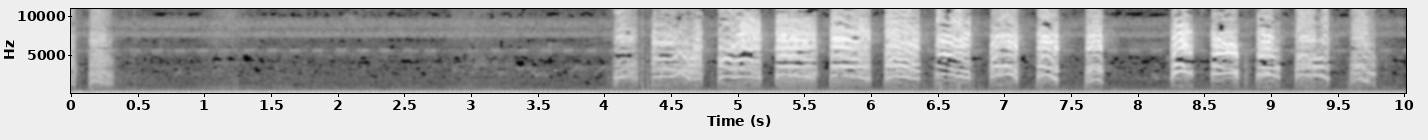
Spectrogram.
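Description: A small bird chirping in a rapid series of short, repeated high notes, about three a second, starting about four seconds in.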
